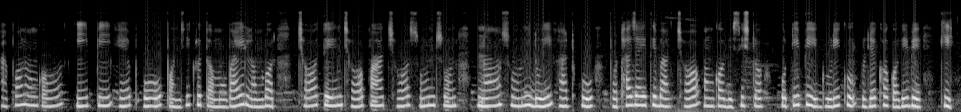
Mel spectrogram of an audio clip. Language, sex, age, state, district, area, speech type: Odia, female, 18-30, Odisha, Bargarh, urban, read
